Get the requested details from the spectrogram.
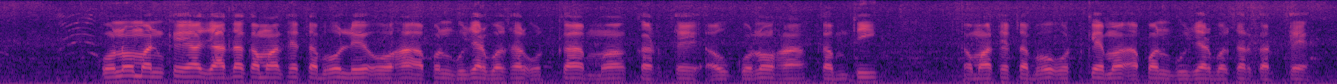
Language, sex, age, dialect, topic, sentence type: Chhattisgarhi, male, 25-30, Western/Budati/Khatahi, banking, statement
